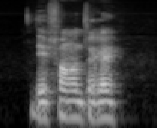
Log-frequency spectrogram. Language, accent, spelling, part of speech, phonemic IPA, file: French, Canada, défendrais, verb, /de.fɑ̃.dʁɛ/, LL-Q150 (fra)-défendrais.wav
- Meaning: first/second-person singular conditional of défendre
